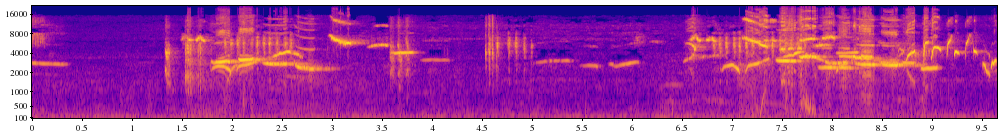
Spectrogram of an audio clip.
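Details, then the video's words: Brown-chested jungle flycatcher, wild and noisy, recorded as a lure and tutor sound: two loud bursts of rapid tangled high whistles and twitters separated by a quieter stretch of scattered short notes. "SUARA PIKAT DAN MASTERAN BURUNG SRDC(sikatan rimba dada coklat) RIBUT DI ALAM LIAR"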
